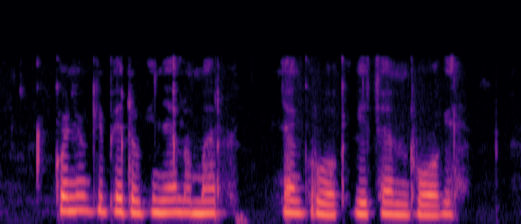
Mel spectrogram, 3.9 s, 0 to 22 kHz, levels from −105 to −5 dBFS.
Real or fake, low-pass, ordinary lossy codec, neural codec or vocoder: real; none; none; none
